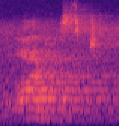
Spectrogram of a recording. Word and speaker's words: honest: এবার এইচ এর উচ্চারণ যদি উজ্জ্ব থাকে, যেমন অ্যান অনেস্ট ম্যান, এইচ ও এন ই এস টি অনেস্ট, কিন্তু এইচ এর উচ্চারণটা যদি হ হয়, তাহলে আমরা এ করি, আর এইচ এর উচ্চারণ যদি অ হয়, অনেস্ট, হ্যাঁ, তাহলে আমরা কি করবো, তার আগে অ্যান বসাবো।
